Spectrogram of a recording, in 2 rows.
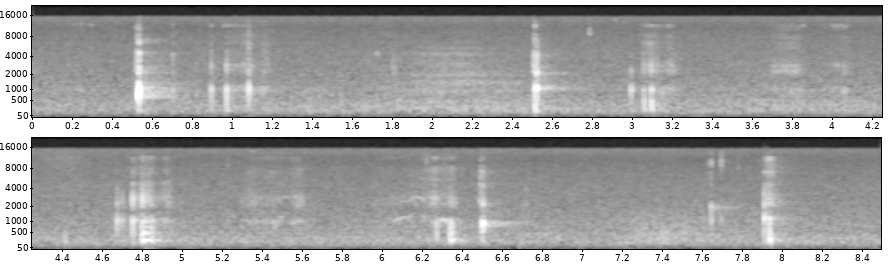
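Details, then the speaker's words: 10-day-old infant's hiccups: about six short, sharp hiccups at irregular spacing, roughly 30 a minute, in a quiet room; the hiccups then stop. "Your hiccups go away. Yay! Good job, honey. Good job. Are we happy about that? Did the hiccups went away?"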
